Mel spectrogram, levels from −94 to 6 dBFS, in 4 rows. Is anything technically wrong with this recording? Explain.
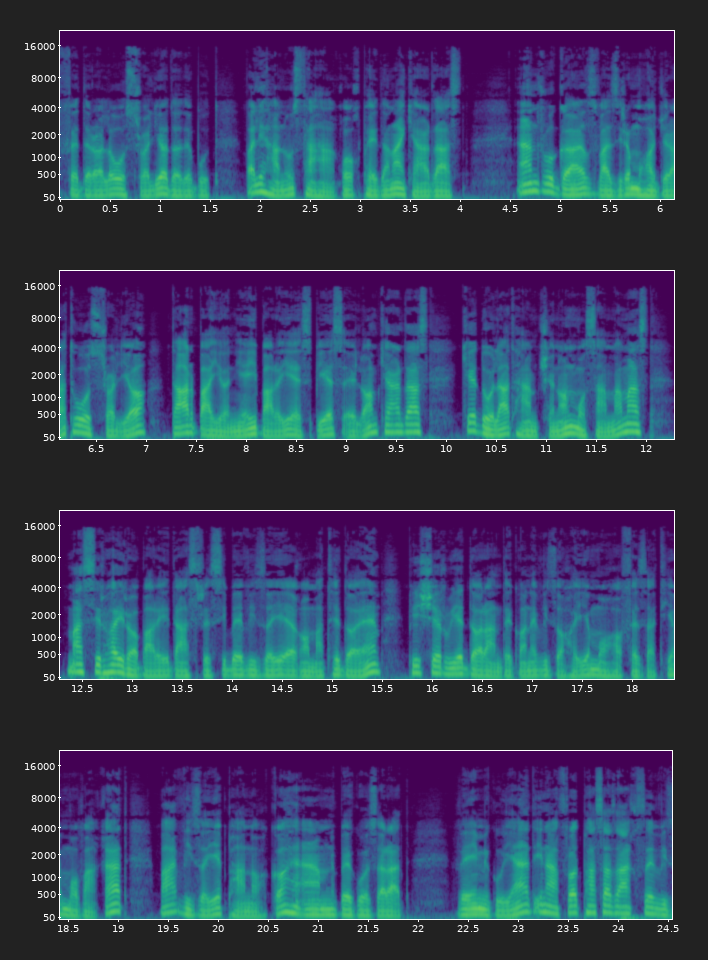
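Yes. From 0.50 s to 24.35 s the speech carries clock slip clicks: faint, evenly spaced ticks roughly every 0.7 s, about thirty in all, most noticeable on loud sustained sounds and absent in pauses. The likely cause is two devices running on independent, unsynchronised clocks. The drift, which fits an error of around 30 ppm, builds to a whole sample and then a single sample is dropped or repeated, leaving a small waveform discontinuity each time.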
